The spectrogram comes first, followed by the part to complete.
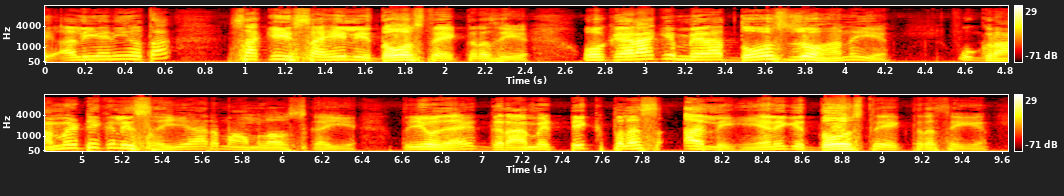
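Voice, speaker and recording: A man teaching spelling in a classroom-style lecture, lively and repetitive, often asking the class questions and answering them himself. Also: fairly high pitch, no room sound. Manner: lively, repeats questions to the class, frequent filler "ye".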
